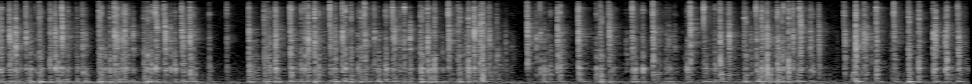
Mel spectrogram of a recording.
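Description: Fast tapping with long nails on the keys of a hollow black plastic computer keyboard gives a dense run of sharp, bright clicks with short, clacky decay. The tapping stops briefly a few times before picking up again.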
